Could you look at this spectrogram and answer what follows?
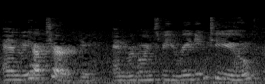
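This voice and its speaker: A young adult woman reading a children's picture book aloud with expressive delivery, recorded from a camera in a small room. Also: mid-range voice, fast. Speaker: animal shelter kennel technician reading aloud. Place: small indoor shelter room. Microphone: camera a few feet away. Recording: roomy, noisy, distant camera microphone.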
